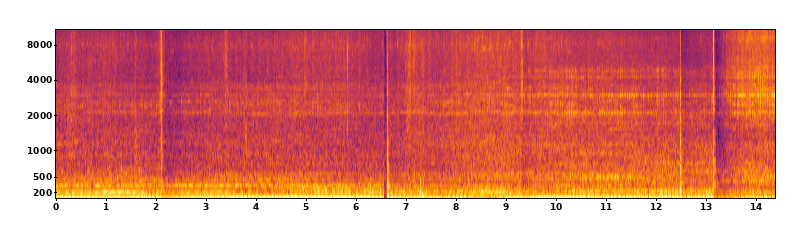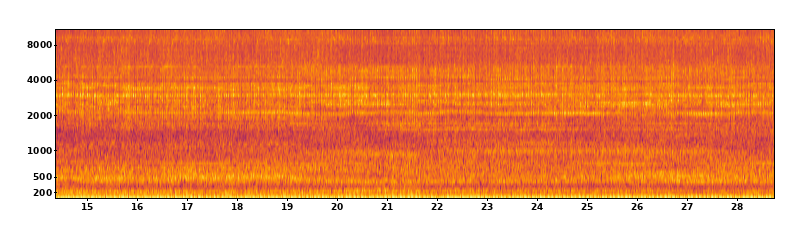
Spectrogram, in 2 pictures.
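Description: ProCharger-supercharged 5.7 L Hemi V8 of a Dodge Challenger R/T idling steadily. About 13 seconds in, the sound changes abruptly: the low idle note thins and a steady high whine from the engine bay comes forward.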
